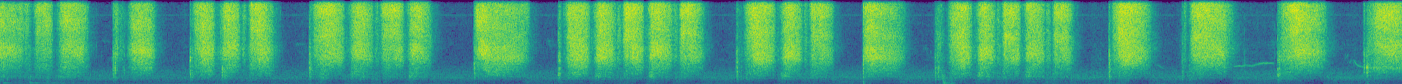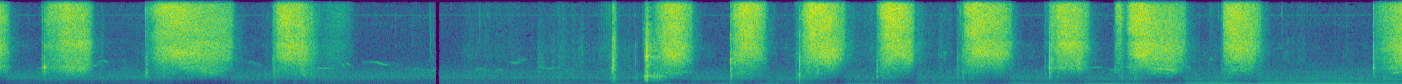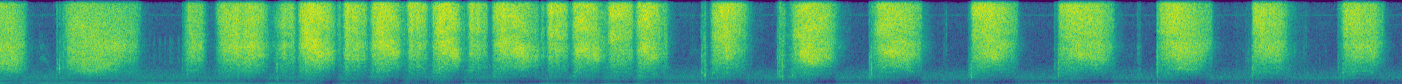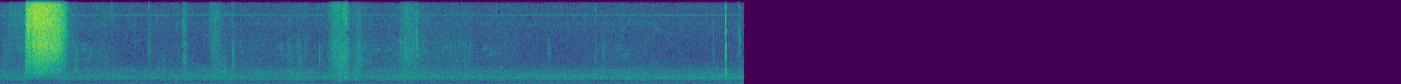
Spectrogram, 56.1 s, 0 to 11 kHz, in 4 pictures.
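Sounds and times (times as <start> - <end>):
push broom scrubbing wet concrete: 0.0 - 17.5, 20.2 - 26.8, 27.7 - 42.8.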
